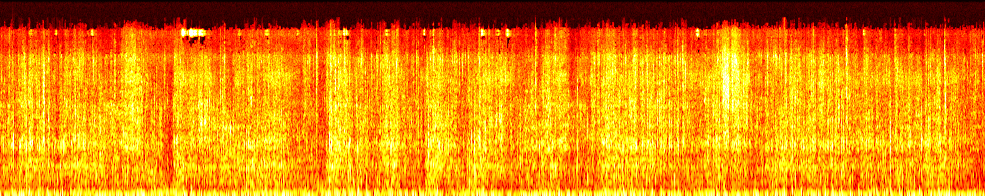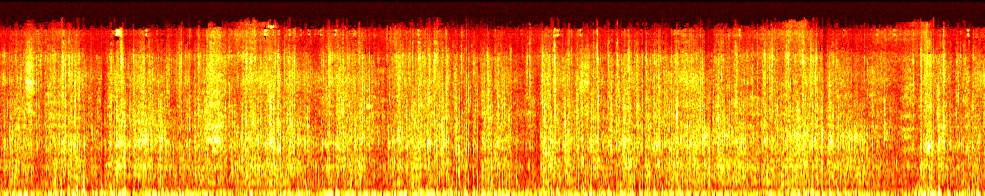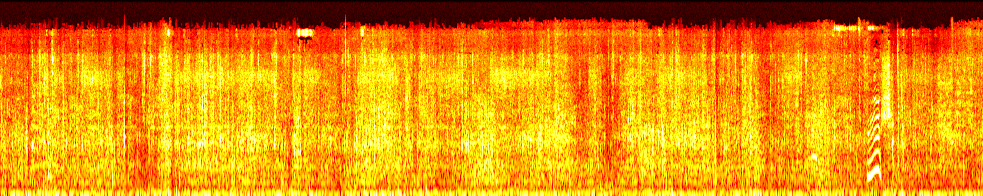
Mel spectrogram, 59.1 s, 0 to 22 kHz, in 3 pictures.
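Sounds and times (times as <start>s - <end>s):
mountain bike rattling over trail: 0.0s - 59.0s.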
